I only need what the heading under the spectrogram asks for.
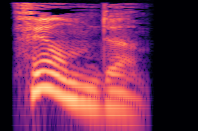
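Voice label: "filmdom", British English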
